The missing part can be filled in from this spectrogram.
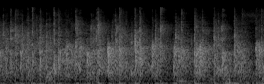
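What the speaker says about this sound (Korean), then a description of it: "박수 네, 부탁드립니다." Lecture audience claps after a talk at a Korean lecture show, a fairly quiet, steady patter of hands with faint swells, no voices over it.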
